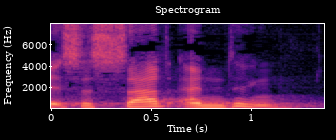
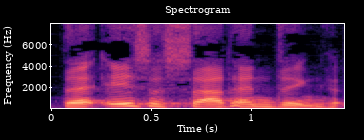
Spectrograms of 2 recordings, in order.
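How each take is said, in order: First: Said in the usual way. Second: "is" stressed, said louder. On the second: Real, not acted. Preacher concedes Peter's sad ending before hope, stressing "is". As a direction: concede it with a firm push on "is".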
